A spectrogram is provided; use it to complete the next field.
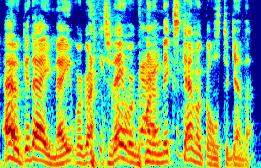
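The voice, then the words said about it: Put-on Australian accent. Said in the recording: “he's learning to talk an Australian accent.”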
